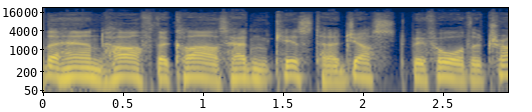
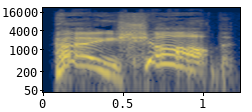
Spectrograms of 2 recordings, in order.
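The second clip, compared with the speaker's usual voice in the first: bellowing. A narrator's reading. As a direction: call out at full lungs. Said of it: "one of the men bellowed".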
